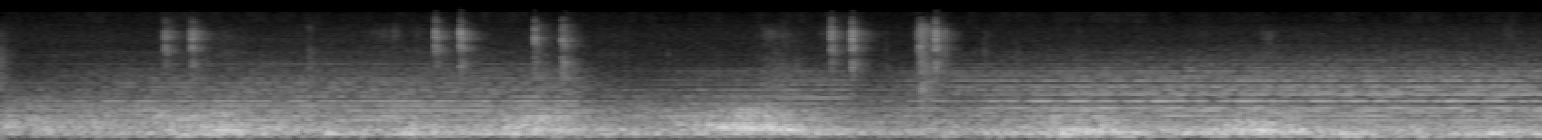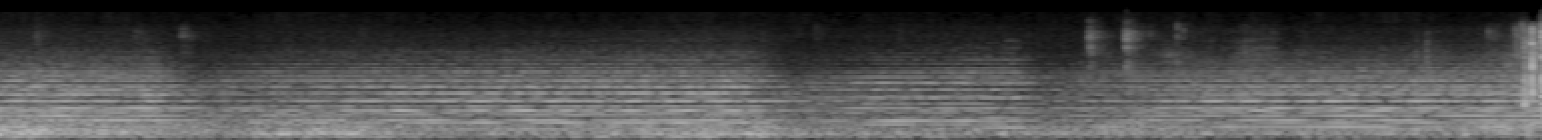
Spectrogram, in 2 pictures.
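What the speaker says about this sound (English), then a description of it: "And then the next thing is to add some strings." An orchestral string ensemble patch from Kontakt in an FL Studio amapiano track, with sustained, layered chords over a dark low rumble, swelling early and then settling into long held tones, with no voices.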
